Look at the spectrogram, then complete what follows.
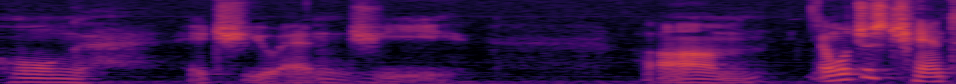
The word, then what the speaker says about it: hung: mind, the enlightened mind, the awakened mind, the syllable hung, H-U-N-G.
